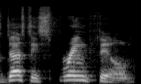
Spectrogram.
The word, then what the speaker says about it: Dusty Springfield: I mean, and I did say her name wrong. I wanted to make that right. So, it's Dusty Springfield.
